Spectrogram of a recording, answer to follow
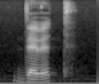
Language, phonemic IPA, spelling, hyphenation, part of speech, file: Serbo-Croatian, /dêʋet/, devet, de‧vet, numeral, Sr-devet.ogg
- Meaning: nine (9)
